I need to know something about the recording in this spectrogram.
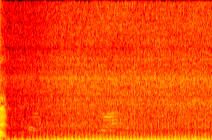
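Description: An engine running steadily at constant speed: a loud, low drone with a rapid even pulse, loud enough that speech is hard to hear over it.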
